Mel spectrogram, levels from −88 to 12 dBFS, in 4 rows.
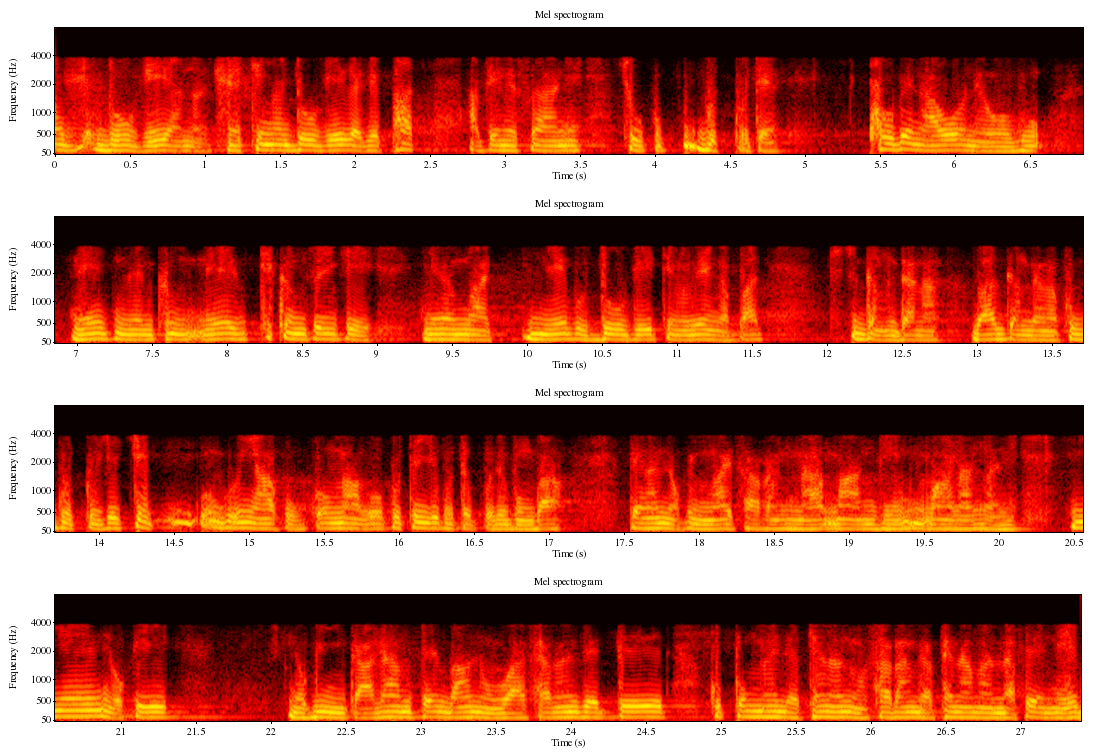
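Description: Speech runs through the whole clip with gain pumping from start to finish, with the gain swinging by around 15 dB. The likely cause is an input gain set far too hot, with a fast limiter or compressor clamping down on every peak and releasing in the gaps. That flattens the difference between loud and quiet passages and leaves the delivery sounding squashed. Layered over this is GSM full-rate codec damage, plainly audible throughout. The codec rebuilds the signal from a vocal-tract model excited by a sparse, regularly spaced pulse train, and that coarse excitation gives the speech its buzzy, gravelly grain. The character fits the 13 kbps full-rate coder. The band stops at 3.9 kHz, so sibilants and upper harmonics are missing.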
